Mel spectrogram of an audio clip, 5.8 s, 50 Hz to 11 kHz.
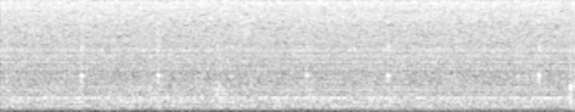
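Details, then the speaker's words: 3 TB 3.5-inch hard drive in an AgeStar 3UB3A8 USB enclosure while loading data: faint regular ticks about every 0.75 s over soft hiss; it did not click inside the PC, possibly insufficient power. Hard drive clicking. "сейчас постоянно бегая да потому что он постоянно грузит емкости пощелкивает"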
